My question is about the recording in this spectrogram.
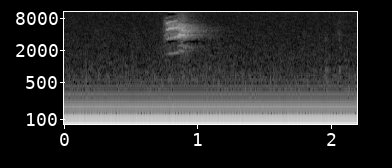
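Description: Double-collared seedeater (coleiro) giving one short, high, sharp note of its 'tui-tuipia' song type, a little under a second in. A steady low hum runs underneath.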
